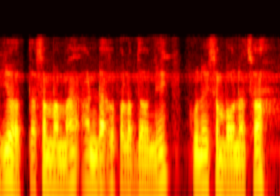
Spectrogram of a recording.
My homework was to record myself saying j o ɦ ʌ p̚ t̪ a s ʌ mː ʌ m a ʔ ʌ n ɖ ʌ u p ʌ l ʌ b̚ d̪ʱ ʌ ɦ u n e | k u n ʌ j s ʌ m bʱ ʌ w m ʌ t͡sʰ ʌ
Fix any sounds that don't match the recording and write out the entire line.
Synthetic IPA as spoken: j o ɦ ʌ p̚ t̪ a s ʌ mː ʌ m a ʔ ʌ ɳ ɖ a u p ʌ l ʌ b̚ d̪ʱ ʌ ɦ u n e | k u n ʌ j s ʌ m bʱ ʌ w n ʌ t͡sʰ ʌ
